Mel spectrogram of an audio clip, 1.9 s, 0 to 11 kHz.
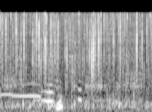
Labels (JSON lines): {"label": "biophony, cascading saw", "recorder": "SoundTrap 600 or HydroMoth"}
